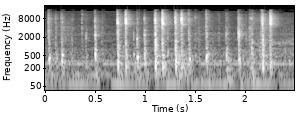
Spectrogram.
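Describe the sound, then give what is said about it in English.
Typing on an old computer's keyboard in Microsoft Word: many quiet, clicky keystrokes in uneven bursts, alone with no voices. “And I'll just type in something this. Oops, if it'll let me.”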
